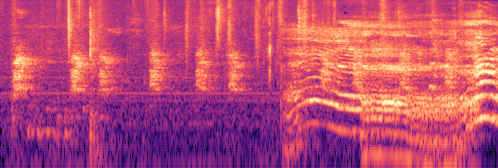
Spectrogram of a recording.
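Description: A Newfoundland dog starts with a run of short, evenly spaced huffs. It then lifts into a drawn-out howl whose pitch wobbles and slides, rising and falling over several seconds.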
